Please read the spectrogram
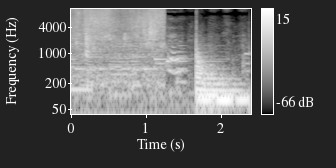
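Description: Water running from a bathroom tap, a steady hiss that cuts off about a second and a half in. It gives way to background music with a steady bass line.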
